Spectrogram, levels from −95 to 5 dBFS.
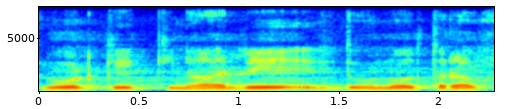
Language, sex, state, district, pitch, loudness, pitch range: Hindi, male, Uttar Pradesh, Lucknow, 115 Hz, -15 LUFS, 110-120 Hz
